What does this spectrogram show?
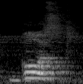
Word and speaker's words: ghost: Next one is ghost. It is not ghost. बहुत सारे लोग इसे ghost बोलते हैं, but the correct pronunciation is ghost. H is silent here.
